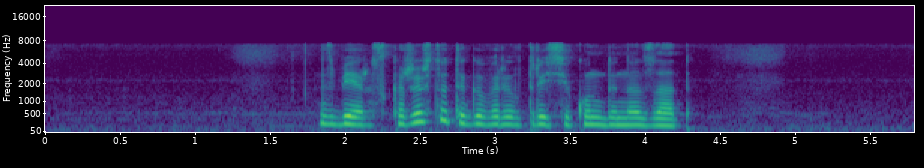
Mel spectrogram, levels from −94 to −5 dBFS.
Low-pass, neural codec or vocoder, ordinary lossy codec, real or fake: 7.2 kHz; none; none; real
